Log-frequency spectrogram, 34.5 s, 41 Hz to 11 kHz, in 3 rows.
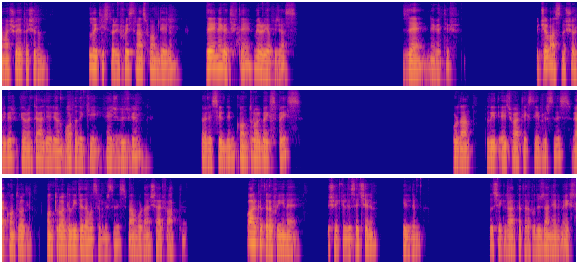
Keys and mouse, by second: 1.5 click, 5.1 click, 6.5 click, 7.6 click, 9.1 click, 10.2 right click, 10.6 3, 10.9 click, 12.2 1, 12.4 right click, 12.9 click, 14.7 click, 15.3 right click, 17.7 click, 25.4 click, 28.1 right click, 29.4 click, 29.8 shift+click, 30.7 Delete, 31.1 click, 31.5 Delete, 31.9 right click, 32.5 click, 33.8 click, 34.2 r.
